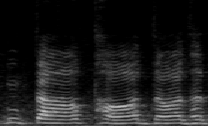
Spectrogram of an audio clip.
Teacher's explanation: त थ द ध, देखो दांतों से बोला जा रहा, इसको दंत्य कहते हैं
